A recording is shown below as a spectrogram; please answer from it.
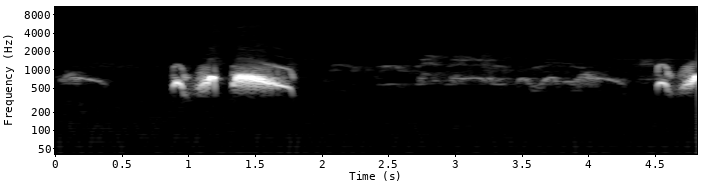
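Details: Decoy spotted dove cooing 'thúc gù' with a deep 'thổ' voice: a double note and long falling coo, a stretch of soft wavering murmurs, then the double note starting again.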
